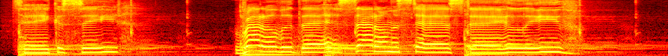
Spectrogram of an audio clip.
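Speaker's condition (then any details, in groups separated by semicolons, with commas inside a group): No condition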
